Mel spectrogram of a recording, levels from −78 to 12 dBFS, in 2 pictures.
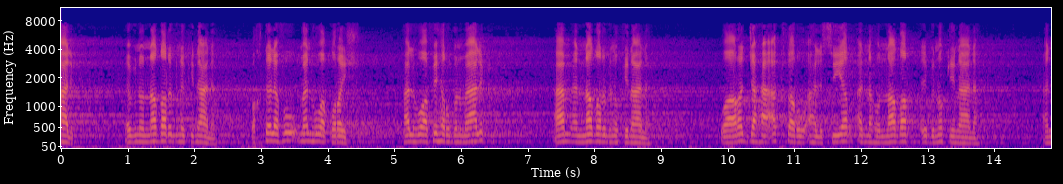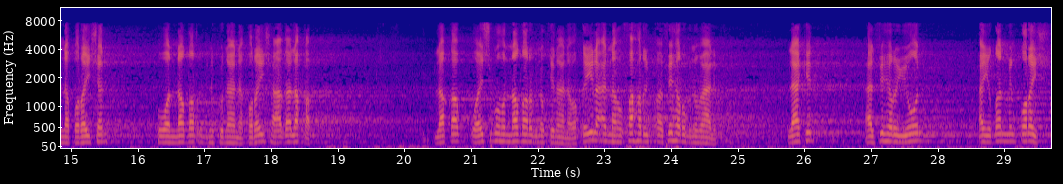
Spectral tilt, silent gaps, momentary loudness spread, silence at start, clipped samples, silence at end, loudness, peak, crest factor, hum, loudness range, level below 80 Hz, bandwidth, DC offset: -3.5 dB/octave; none; 18 LU; 0 s; under 0.1%; 0 s; -23 LUFS; 0 dBFS; 24 dB; none; 3 LU; -54 dBFS; 8 kHz; under 0.1%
